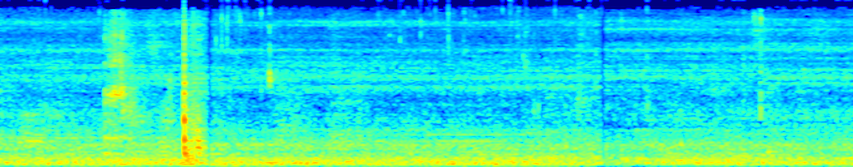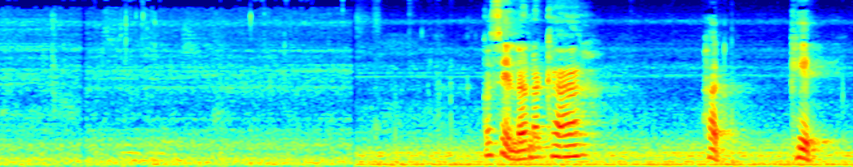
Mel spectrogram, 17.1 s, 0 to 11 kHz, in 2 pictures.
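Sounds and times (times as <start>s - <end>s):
wet food squishing in pan: 1.0s - 12.1s.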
